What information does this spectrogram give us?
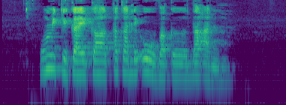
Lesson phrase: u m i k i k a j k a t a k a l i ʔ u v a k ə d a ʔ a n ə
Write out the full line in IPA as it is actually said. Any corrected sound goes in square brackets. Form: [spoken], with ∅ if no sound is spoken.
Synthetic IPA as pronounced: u m i k i k a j k a t a k a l i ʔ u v a k ə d a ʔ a n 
